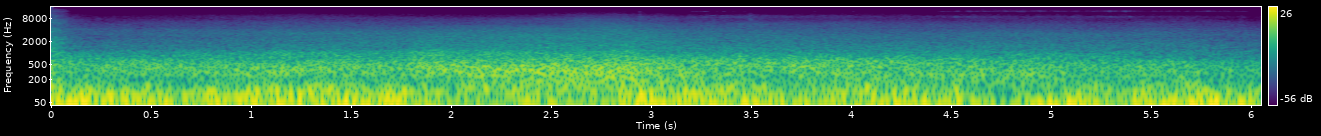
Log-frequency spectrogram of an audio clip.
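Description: Strong wind buffeting the microphone over breaking ocean surf, with a surge of surf about two to three seconds in.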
